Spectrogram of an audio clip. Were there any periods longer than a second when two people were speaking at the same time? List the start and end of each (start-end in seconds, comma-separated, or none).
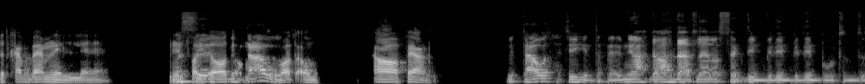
1.7-3.0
